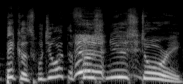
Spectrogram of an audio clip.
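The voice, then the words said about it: High-pitched put-on Kiwi accent. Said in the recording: “Why does speaking in a Kiwi accent mean you speak right up about five octaves?”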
